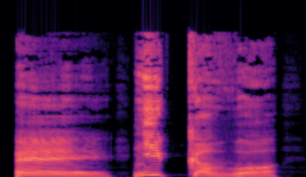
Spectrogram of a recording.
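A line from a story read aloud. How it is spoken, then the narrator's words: Exclamation. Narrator (Russian): воскликнул сержант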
